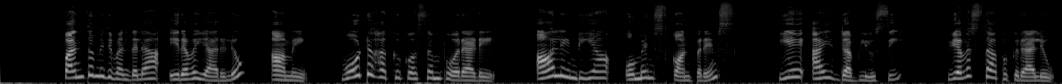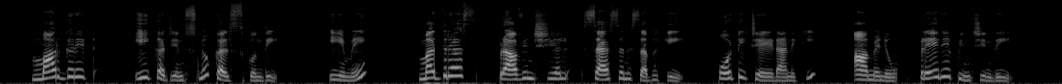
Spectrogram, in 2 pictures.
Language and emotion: Telugu, neutral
